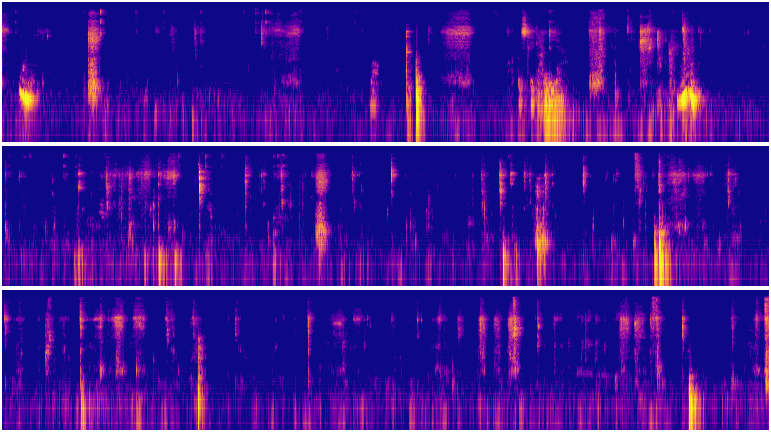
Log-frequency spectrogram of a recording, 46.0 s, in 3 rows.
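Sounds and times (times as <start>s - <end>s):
person chewing and smacking: 15.2s - 46.0s.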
